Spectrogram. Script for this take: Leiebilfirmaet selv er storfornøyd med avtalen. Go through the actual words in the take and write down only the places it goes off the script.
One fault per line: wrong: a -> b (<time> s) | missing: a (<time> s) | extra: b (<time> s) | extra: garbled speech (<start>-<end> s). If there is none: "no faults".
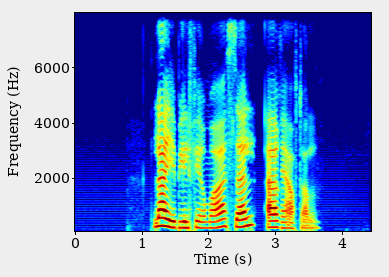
missing: storfornøyd med (3.1 s)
